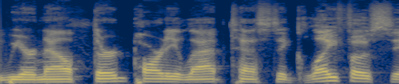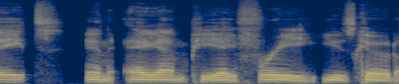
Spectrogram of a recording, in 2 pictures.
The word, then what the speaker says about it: glyphosate: I've been pronouncing glyphosate wrong for my entire life. There's some like middle of the word spoonism. I've been calling it glysophate for the many many years.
